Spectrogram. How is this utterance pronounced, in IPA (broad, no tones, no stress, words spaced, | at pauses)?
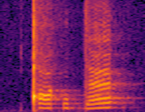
ǃɑkobdæ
